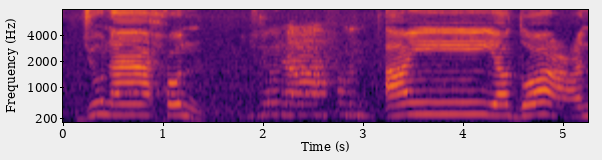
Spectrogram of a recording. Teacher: یہاں اظہار کیا ہے ہم نے، نون تنوین کے بعد حمزہ حروف حلقی میں سے ہے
